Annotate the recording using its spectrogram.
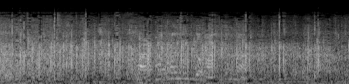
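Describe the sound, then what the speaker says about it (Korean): Steady, dense applause from a crowd fills the whole stretch, clapping continuously at an even loudness. "박수 한번 쳐주십시오."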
